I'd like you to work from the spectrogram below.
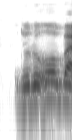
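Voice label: "juruubat", Malay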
